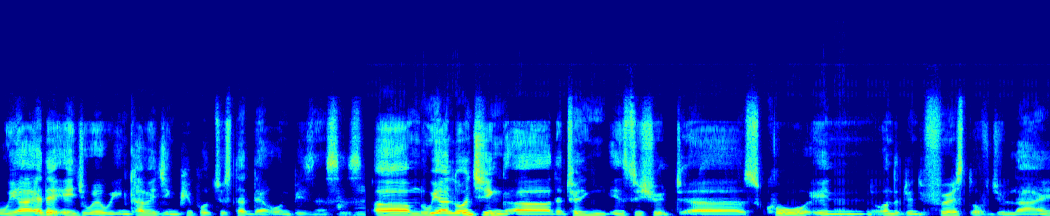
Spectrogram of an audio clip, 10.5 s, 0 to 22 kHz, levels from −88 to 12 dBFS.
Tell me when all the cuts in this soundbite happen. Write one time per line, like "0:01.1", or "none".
0:03.5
